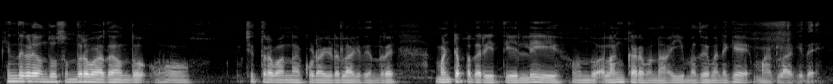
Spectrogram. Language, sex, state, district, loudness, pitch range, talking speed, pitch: Kannada, male, Karnataka, Mysore, -19 LUFS, 100-110 Hz, 110 wpm, 100 Hz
